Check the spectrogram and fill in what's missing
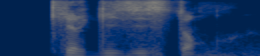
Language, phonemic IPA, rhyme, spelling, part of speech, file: French, /kiʁ.ɡi.zis.tɑ̃/, -ɑ̃, Kirghizistan, proper noun, LL-Q150 (fra)-Kirghizistan.wav
- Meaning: Kyrgyzstan (a country in Central Asia, bordering on Kazakhstan, Uzbekistan, Tajikistan and China)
